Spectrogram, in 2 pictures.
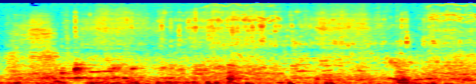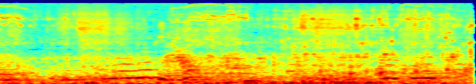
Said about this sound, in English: I'm going to fill this cup up.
